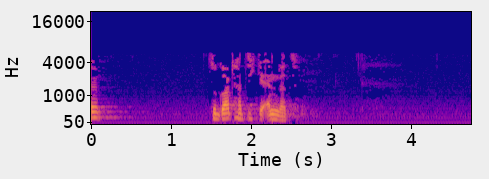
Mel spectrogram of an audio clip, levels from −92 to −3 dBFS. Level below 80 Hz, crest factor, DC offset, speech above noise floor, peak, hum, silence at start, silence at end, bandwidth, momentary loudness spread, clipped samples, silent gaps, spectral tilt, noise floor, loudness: -68 dBFS; 22 dB; under 0.1%; 31 dB; -16 dBFS; 50 Hz at -60 dBFS; 0 s; 2.1 s; 5.8 kHz; 23 LU; under 0.1%; none; -5 dB/octave; -64 dBFS; -34 LUFS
